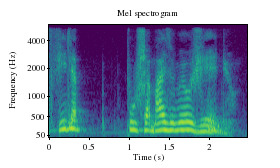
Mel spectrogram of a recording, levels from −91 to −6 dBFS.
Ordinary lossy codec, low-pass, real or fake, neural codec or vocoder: none; 5.4 kHz; real; none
